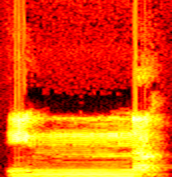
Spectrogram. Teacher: یہاں پر 1 سیکنڈ کے برابر آواز ناک سے نکالیں گے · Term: غنہ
